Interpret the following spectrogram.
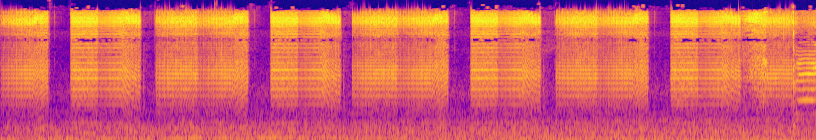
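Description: A loud electronic buzz with brief dropouts about once a second, over the low rumble of a car driving on a highway.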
